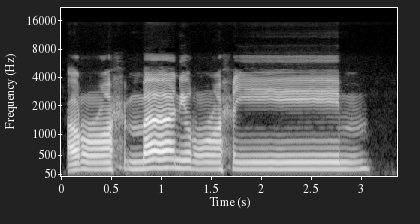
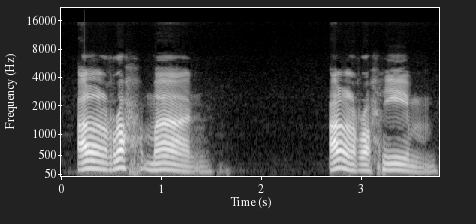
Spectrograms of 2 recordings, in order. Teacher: Karena alif lamnya menjadi idgham, masuk ke ra-nya. · Dan membacanya adalah dengan dileburkan atau diidghamkan. Jadi alif lamnya tidak dibaca, langsung tasydid ke arah huruf-huruf berikutnya. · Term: idgham syamsiyah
